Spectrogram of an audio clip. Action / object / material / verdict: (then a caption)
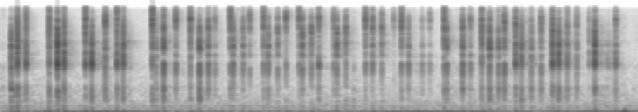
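tap / wooden hairbrush / wood / none. Long acrylic nails tap rapidly on the wooden handle and back of a wooden hairbrush with wooden pins. The result is a quick, irregular run of sharp, bright clicks that die away almost instantly, with very little low end.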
